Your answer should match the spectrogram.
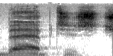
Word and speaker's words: Baptist: They don't pronounce the word B-A-P-T-I-S-T, but in the South, they pronounce it as if the word was B-I-B-D-I-S-T.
